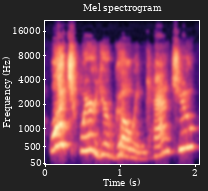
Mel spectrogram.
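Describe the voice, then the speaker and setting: Callous, cranky eccentric female, played by a woman, moderately high voice, dry curt delivery, comedy reading. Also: huge pitch swings, takes it slowly, exaggerated voice. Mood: grumpy, cutting. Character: eccentric, grumpy, callous, sharp-tongued lady.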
